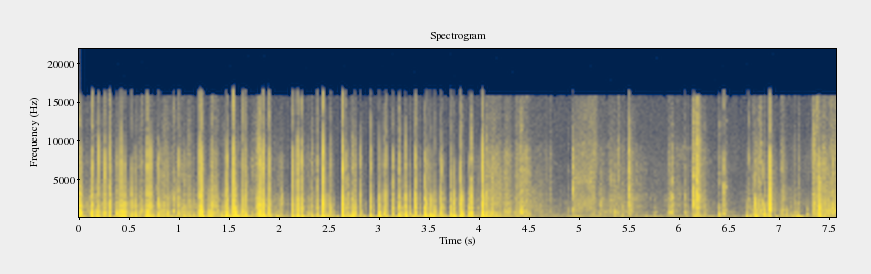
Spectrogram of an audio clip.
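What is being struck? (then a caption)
Beeswax wrap (wax-coated cotton). A large floral beeswax wrap, a thin sheet of wax-coated cotton, is unfolded, then shaken and crinkled with both hands and long nails. Dense, irregular crackling and crinkling pops come in rapid bursts with a heavy low thump beneath them. The sound is loudest for the first four seconds, drops to softer rustling, then builds again toward the end.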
